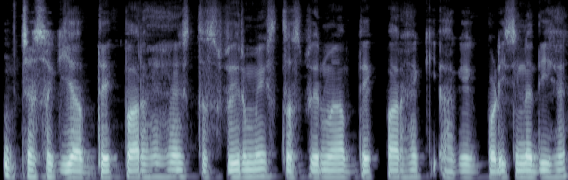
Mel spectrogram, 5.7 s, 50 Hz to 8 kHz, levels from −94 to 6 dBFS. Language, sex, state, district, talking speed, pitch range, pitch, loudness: Hindi, male, Uttar Pradesh, Gorakhpur, 265 wpm, 105-115 Hz, 110 Hz, -19 LUFS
